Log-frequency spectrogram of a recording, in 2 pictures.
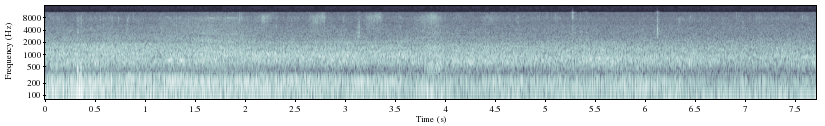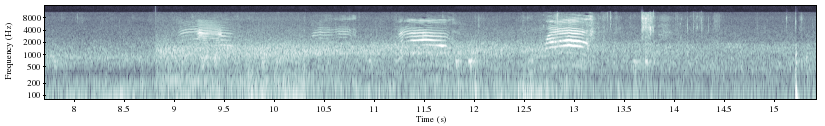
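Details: Siamese cats Otani and Yozora on a sunny autumn off-leash walk through a meadow with big stones; after a low rumbling background, several short arching meows come in a loose series, some doubled, then fade.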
